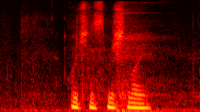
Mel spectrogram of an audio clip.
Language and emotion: Russian, neutral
